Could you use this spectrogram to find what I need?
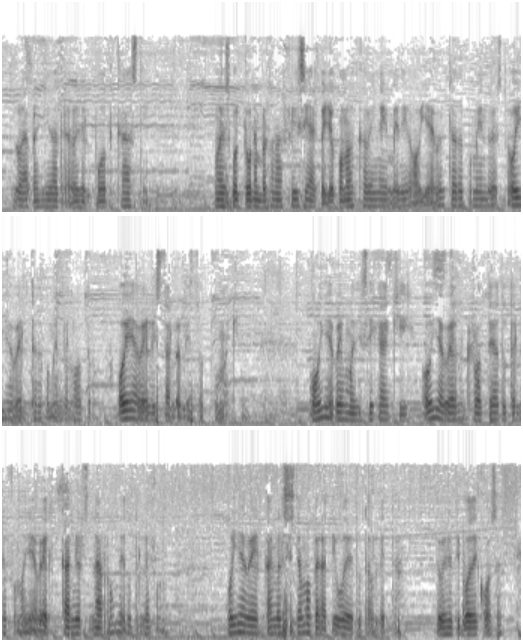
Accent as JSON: {"language": "Spanish", "region": "Oaxaca", "country": "Mexico", "said": "soy de México, soy de Oaxaca"}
